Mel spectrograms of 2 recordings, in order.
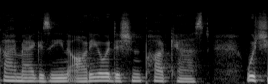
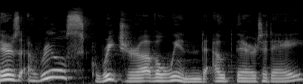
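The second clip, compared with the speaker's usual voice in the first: news anchor, newscaster-style delivery; 4 dB louder than usual. Retelling how he tried out a new word in his newscaster voice. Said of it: "he dons his newscaster voice and tries it out".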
